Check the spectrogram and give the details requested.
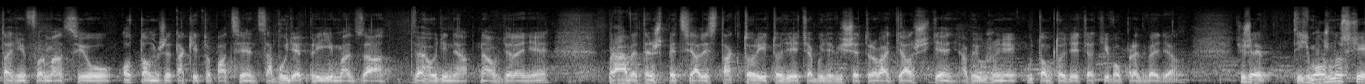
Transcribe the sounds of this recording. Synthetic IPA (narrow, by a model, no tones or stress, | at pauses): d̪aɟinfɔɾmaːt͡siuɔt̪ɔmʒɛt̪akiːt̪ɔpat͡sɪɛnt̪sabuɟɛpɾiiːmaɟza | d̪ʋɛɦɔɟininaɔd̪ɟɛlɛɲɪɛ | pɾaːʋɛt̪ɛnʃpɛt͡sialist̪akt̪ɔɾiːt̪ɔɟɪɛcabuɟɛʋiʃɛt̪ɾɔʋaɟɟalʃiːɟɛɲa̰biuʒɔɲɛut̪ɔmt̪ɔɟɪɛcaciʋɔpɾɛd̪ʋɛɟɛ̰l | t͡ʃiʒɛ | t̪iːɣmɔʒnɔsciː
